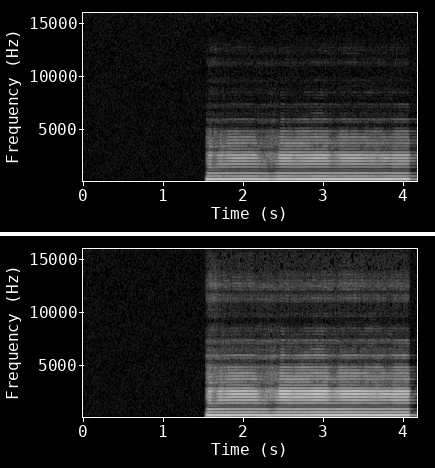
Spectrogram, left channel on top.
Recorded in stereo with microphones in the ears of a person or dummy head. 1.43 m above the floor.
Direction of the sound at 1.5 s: 45° right (ahead or behind).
